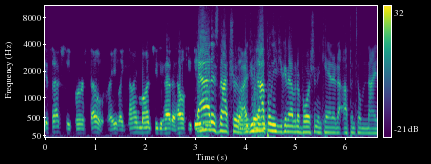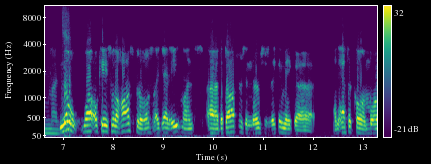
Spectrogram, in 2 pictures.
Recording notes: call in show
